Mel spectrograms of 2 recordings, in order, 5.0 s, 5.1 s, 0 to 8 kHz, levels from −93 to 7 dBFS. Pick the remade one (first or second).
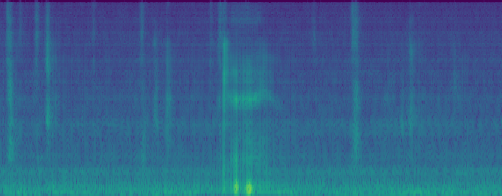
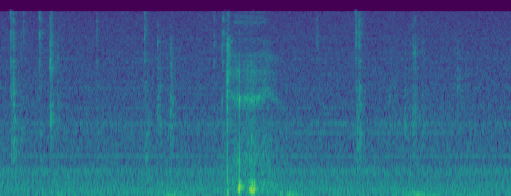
first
